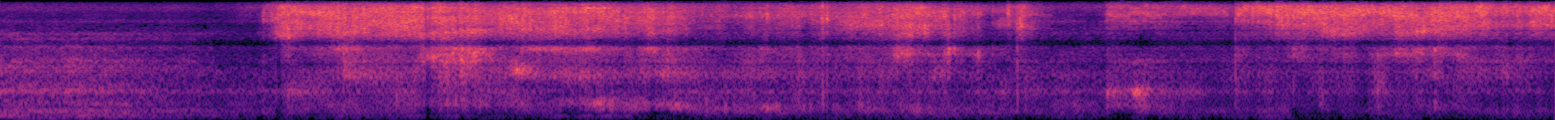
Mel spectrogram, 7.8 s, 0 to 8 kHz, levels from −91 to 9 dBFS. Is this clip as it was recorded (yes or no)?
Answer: no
